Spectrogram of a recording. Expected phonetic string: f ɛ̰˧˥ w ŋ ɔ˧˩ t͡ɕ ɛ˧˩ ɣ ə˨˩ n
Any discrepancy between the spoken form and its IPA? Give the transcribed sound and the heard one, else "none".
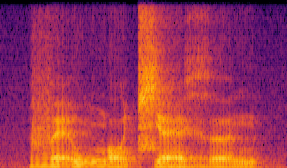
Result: f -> v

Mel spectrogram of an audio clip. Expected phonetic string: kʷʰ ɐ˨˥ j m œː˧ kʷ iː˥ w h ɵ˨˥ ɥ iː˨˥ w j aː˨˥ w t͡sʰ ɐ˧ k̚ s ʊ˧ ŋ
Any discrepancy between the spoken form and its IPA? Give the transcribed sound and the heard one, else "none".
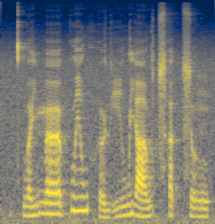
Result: ɵ˨˥ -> ɵ˨˩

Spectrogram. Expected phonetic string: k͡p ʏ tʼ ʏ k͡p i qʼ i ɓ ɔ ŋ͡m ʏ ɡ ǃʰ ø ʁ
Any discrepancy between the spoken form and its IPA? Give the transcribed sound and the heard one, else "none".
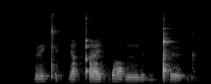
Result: ʁ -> ɡ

